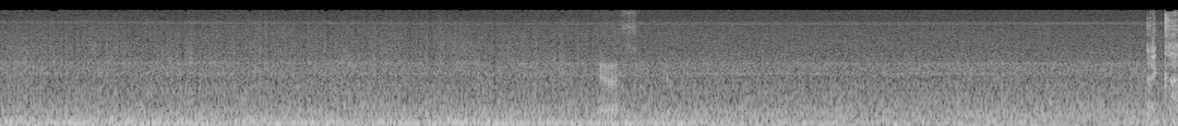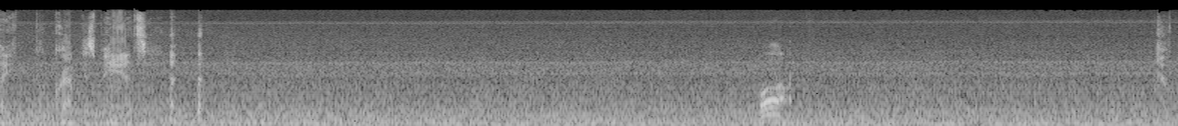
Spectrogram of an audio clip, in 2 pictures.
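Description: An aircraft engine drones steadily and loudly.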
